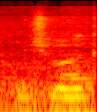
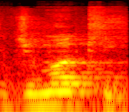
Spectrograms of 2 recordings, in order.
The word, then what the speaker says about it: Jumoke: Jumoke. Yeah. That's the global, you know, pronunciation of her name, but her real name is Jumoke.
